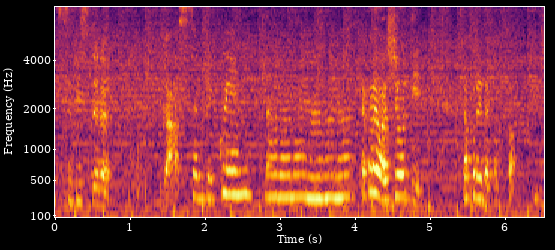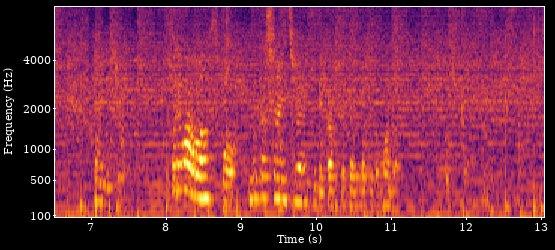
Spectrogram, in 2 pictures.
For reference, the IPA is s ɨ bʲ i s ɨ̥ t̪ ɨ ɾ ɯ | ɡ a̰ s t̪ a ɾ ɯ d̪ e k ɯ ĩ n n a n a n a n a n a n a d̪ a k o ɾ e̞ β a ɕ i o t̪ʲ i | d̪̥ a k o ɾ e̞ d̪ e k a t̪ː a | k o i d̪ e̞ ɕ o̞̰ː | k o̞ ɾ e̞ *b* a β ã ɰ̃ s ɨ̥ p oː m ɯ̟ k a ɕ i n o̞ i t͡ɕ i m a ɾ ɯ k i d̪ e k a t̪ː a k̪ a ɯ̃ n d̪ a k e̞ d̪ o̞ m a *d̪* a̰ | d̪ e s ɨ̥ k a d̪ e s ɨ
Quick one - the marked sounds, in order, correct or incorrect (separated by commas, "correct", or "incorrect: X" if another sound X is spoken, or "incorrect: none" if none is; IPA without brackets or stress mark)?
incorrect: β, correct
